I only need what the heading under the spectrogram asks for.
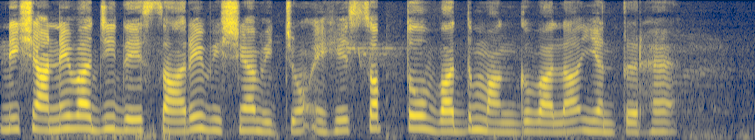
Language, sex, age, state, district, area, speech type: Punjabi, female, 18-30, Punjab, Barnala, rural, read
